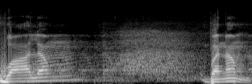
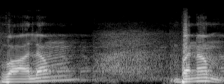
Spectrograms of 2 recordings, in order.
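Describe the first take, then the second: The two takes are said the same way.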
